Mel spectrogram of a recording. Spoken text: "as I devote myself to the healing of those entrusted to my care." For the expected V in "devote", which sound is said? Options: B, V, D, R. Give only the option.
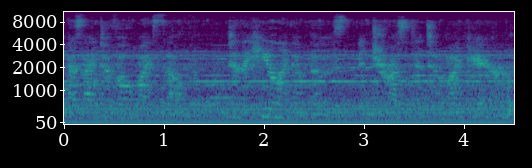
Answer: V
